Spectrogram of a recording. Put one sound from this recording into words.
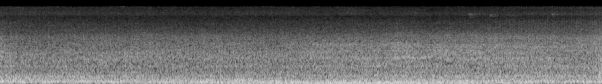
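A bus engine idles and rumbles close by.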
